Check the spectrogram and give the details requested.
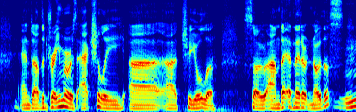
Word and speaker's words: Chayula: So the Acolyte of, and I always get this name wrong, the Acolyte of, is it Chalula? Chayula, I always say this wrong.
